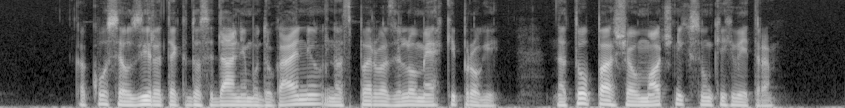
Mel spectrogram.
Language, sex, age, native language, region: Slovenian, male, 50-59, Slovenian, Gorenjska region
